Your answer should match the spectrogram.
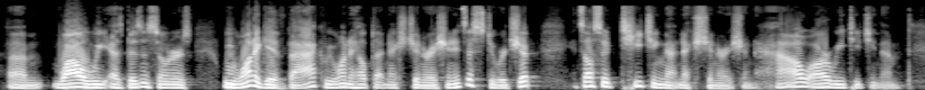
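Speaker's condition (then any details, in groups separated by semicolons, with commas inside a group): No condition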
